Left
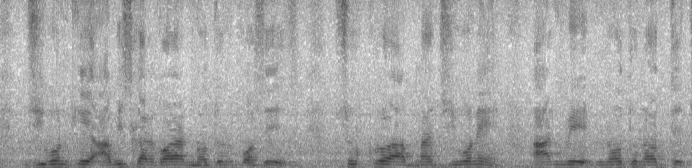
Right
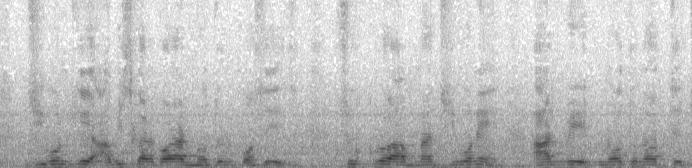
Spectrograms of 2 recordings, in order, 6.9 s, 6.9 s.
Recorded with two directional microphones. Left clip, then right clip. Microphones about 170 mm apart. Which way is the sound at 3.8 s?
20° left (ahead or behind).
